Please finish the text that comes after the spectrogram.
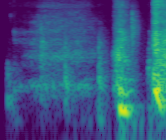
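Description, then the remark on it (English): A quick sniffly intake followed by two sharp, loud sneezes in close succession, bursting out with broad breathy force. “Bless you.”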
